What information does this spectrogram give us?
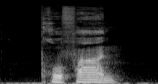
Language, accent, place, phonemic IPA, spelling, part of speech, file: German, Germany, Berlin, /pʁoˈfaːn/, profan, adjective, De-profan.ogg
- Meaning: 1. simple, mundane, everyday (especially in contrast to something considered more dignified or arcane) 2. profane, secular (relating to earthly, non-religious matters)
